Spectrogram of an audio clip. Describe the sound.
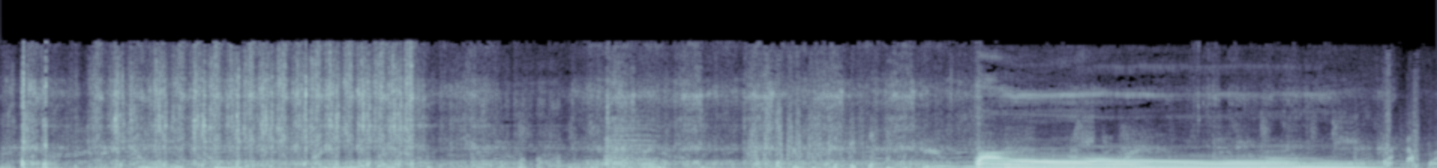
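A spinning Powerball wrist exerciser whirs into a loud, buzzy hum rich in overtones, its pitch gliding slightly like a revving motor, after a stretch of muffled voices and handling noise.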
